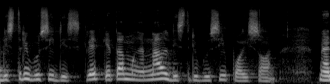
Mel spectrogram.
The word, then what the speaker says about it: Poisson: Nah, di dalam proses diskrit atau distribusi diskrit, kita mengenal distribusi Poisson. Nah, distribusi Poisson ini atau Poisson, ya, yang benar pengucapannya, ini merupakan sebuah distribusi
